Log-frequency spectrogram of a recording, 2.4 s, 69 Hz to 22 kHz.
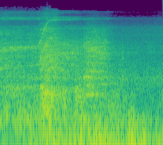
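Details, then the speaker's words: Arrma Outcast 8S 100mph custom RC car on grass: loud rushing surge then rough grating whoosh as it brakes hard; harsh braking noise, owner wonders if it's normal for this ESC; cause unclear. "I really don't like the sounds of that braking."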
